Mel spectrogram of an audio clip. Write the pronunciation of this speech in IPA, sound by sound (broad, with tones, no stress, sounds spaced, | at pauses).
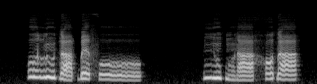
o˦ l ũ˦ ɗ a˨ ɓ ɛ˦ f oː˦˨ | ɲ ũ˦ ɓ ũ˨ ɾ aː˨ h ɔ˦ ɗ a˦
